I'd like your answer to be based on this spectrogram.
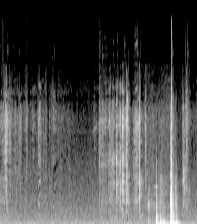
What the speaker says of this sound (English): Let's grab scissors.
